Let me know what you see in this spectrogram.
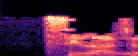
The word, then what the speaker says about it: Sriracha: Sriracha. That's how David Tran pronounces it, and I trust David Tran's judgment.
